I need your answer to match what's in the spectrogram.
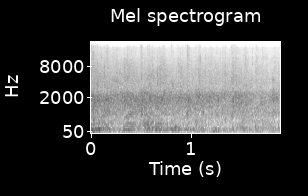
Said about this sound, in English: And everyone up here, let's give all of them a round of applause, too.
